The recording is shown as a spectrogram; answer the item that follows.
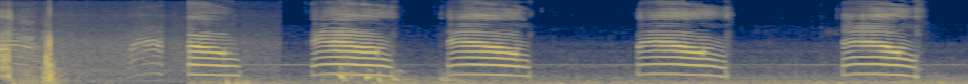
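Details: Meowing cat calling in a bamboo tree while searching for food: a series of six steady, flat-topped harmonic meows, each lasting about half a second and coming roughly every second and a half, over a faint constant tone.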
